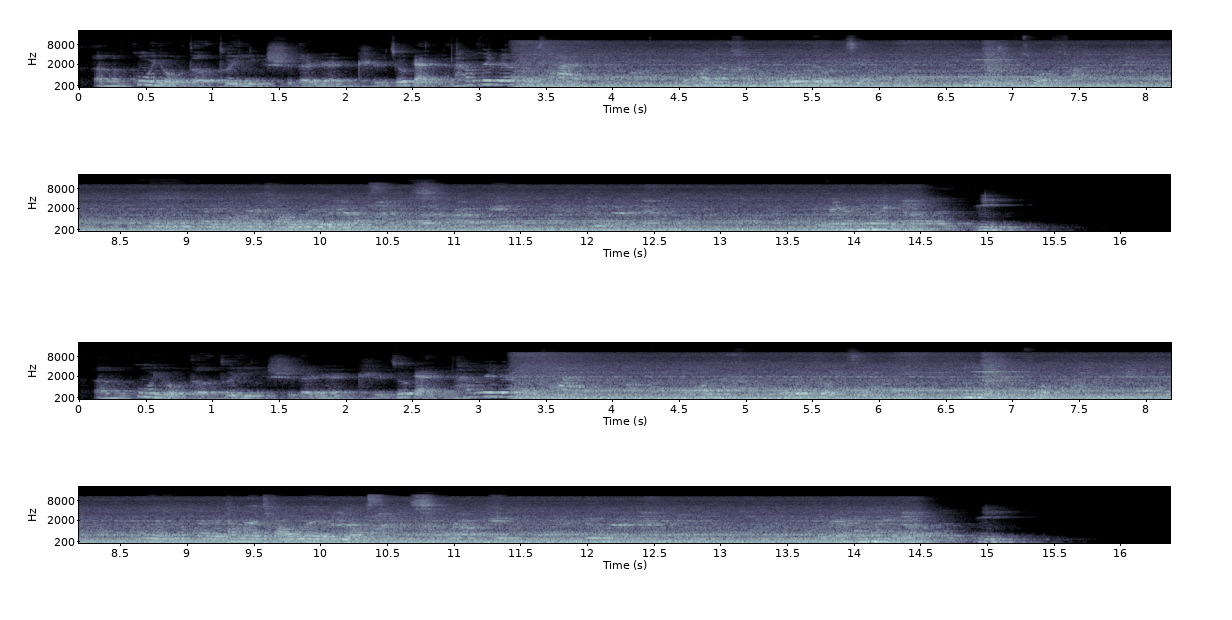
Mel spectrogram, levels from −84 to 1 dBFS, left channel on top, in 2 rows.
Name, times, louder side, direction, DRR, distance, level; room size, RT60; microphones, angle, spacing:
voice 1, 0.1-4.1 4.5-6.4 6.7-7.6 8.7-9.0 10.7-10.9 12.0-12.4 12.9-13.1 13.7-15.1, left 1 dB, 65° left, 3 dB, 0.5 m, -30 dB
sound 1, 3.2-14.5, left 1 dB, 40° right, 1.3 m, -21 dB
voice 2, 6.6-7.0 8.7-11.0 11.2-11.4, right 3 dB, 75° right, 3 dB, 0.5 m, -28 dB
4.2 x 2.5 x 2.5 m, 0.84 s
head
